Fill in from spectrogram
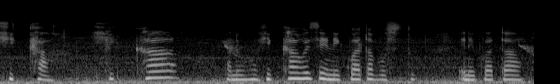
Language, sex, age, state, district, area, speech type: Assamese, female, 30-45, Assam, Morigaon, rural, spontaneous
